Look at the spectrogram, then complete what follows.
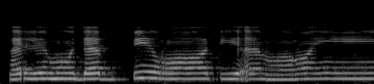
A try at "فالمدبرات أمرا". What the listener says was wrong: Okey, pada huruf ra tebalkan sikit lagi. Pada huruf ra tebalkan sedikit lagi bacaannya. Fal mudabbira.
